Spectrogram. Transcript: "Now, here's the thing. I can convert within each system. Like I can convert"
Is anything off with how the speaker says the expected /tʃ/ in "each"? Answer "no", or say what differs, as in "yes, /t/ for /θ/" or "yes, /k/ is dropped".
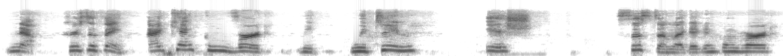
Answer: yes, /ʃ/ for /tʃ/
